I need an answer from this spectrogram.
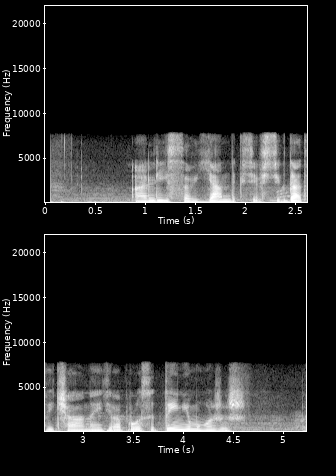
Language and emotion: Russian, neutral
